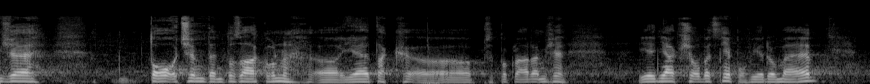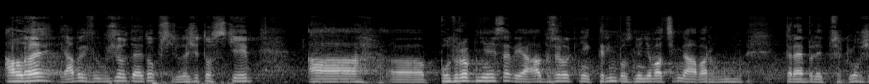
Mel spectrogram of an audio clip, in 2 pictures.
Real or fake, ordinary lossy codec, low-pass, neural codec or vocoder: fake; MP3, 48 kbps; 9.9 kHz; vocoder, 22.05 kHz, 80 mel bands, Vocos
